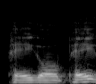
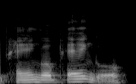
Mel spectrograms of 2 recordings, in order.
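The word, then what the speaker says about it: Pago Pago: here at the Zamboanga the pgo pgo or pronounced correctly the Pango Pango in Portland but um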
